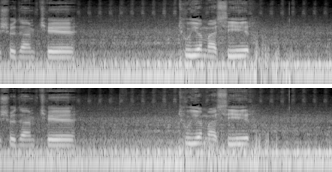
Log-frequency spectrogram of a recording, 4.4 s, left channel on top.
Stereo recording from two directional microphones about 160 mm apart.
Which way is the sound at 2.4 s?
50° left (ahead or behind).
